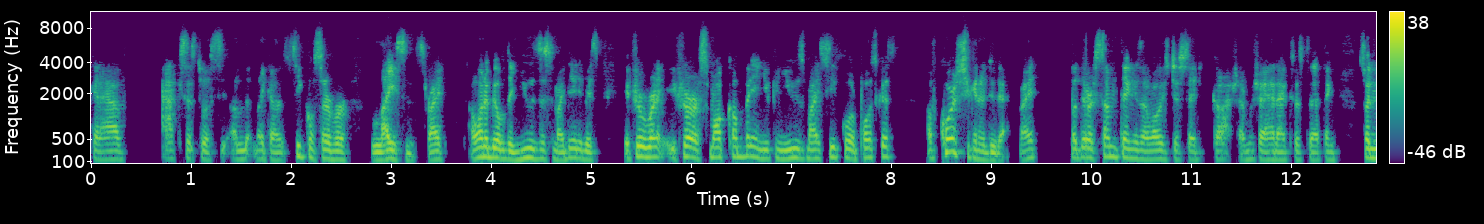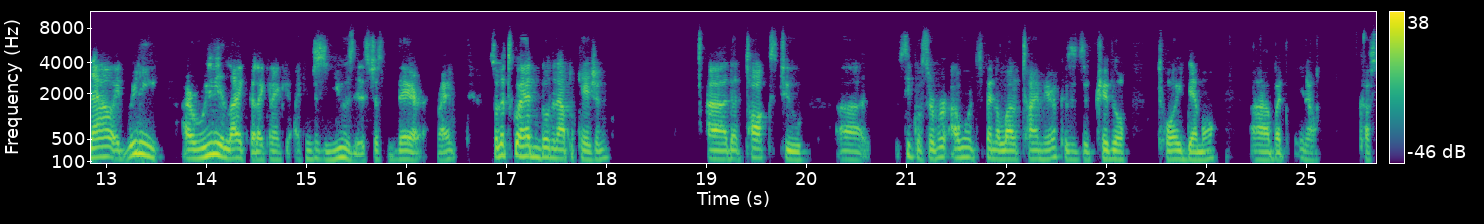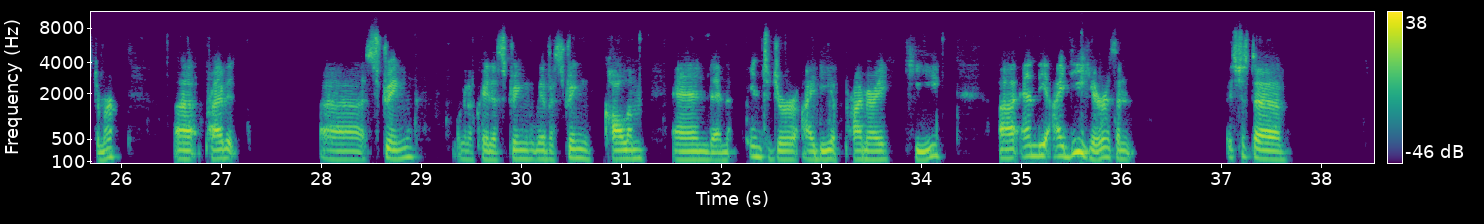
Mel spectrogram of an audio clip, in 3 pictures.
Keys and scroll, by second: 24.1 Return, 27.6 alt+BackSpace, 28.5 alt+BackSpace, 31.7 Return, 32.4 Return.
